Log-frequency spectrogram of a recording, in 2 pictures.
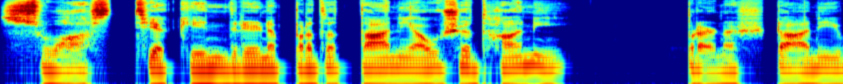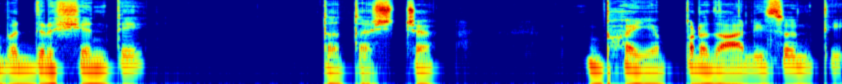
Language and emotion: Sanskrit, fearful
